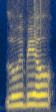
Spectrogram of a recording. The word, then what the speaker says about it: Louisville: Kevin says, you have the R model Mac and the little blue Ford Louisville box truck. The S is silent.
